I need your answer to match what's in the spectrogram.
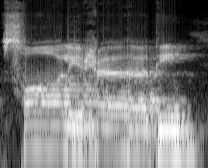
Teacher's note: We'll stretch both places, Sad and Ha, equal to 2 counts, 2 haraka. Salihati. If you fail to stretch both places, Sa and Ha, then automatically you will start stretching the last word, last letter Tha.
